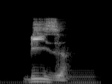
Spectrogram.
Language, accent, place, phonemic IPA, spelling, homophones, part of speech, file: French, France, Lyon, /biz/, bises, bisent / bise, adjective / noun / verb, LL-Q150 (fra)-bises.wav
- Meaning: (adjective) feminine plural of bis; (noun) plural of bise; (verb) second-person singular present indicative/subjunctive of biser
